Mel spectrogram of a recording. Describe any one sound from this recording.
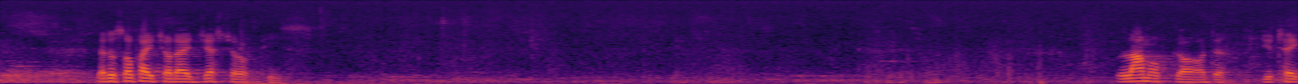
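A man speaks slowly and solemnly through a microphone, in a large echoing room.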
